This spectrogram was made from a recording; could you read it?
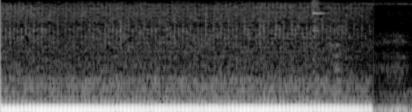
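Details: Toyota Corolla DX carburettor engine idling rough and stumbling with heavy uneven exhaust chuff; black smoke, black sooty plugs and tailpipe; misfire from over-rich mixture caused by a dirty carburettor, to be cleaned.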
